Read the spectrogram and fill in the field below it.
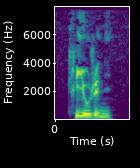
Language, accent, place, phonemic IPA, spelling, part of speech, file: French, France, Lyon, /kʁi.jɔ.ʒe.ni/, cryogénie, noun, LL-Q150 (fra)-cryogénie.wav
- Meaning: cryogenics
